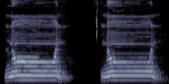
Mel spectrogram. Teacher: জিহ্বার আগা তার বরাবর উপরে তালুর সাথে লাগিয়ে নুন উচ্চারিত হয়। এই যে এই হরফটা জিহ্বার আগার, জিহ্বার আগা তার বরাবর উপরের তালু, অর্থাৎ জিহ্বার আগাটা স্বাভাবিকভাবে যার, যে ব্যক্তির স্বাভাবিকভাবে যেখানে গিয়ে লাগে, সেটাকেই সেই তালু ধরা হবে।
